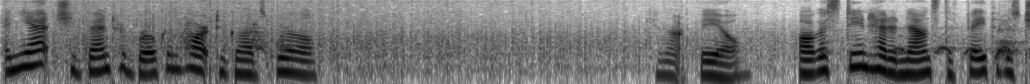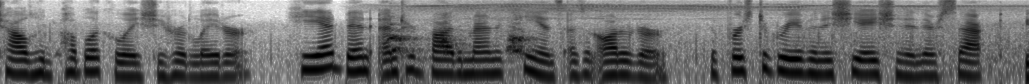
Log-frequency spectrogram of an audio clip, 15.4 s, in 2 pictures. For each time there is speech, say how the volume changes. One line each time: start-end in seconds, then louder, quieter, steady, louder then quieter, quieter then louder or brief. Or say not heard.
0.0-2.4 brief
4.9-15.4 steady.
